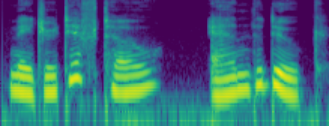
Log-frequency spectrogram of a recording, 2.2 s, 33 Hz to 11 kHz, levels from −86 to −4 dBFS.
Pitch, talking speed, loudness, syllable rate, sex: 180 Hz, 135 wpm, -18 LUFS, 3.9 syllables/s, female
